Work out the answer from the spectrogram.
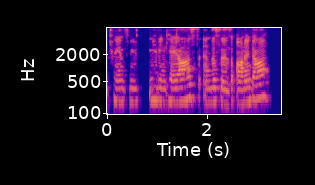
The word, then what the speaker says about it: Ananda: a it's a yeah on and up it means Bliss in Sanskrit but it's a this vowel sounds a little funny in English I've tried saying it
